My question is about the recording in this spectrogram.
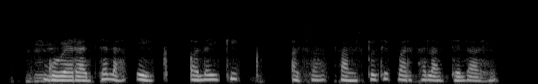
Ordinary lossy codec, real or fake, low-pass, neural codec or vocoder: Opus, 24 kbps; real; 5.4 kHz; none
